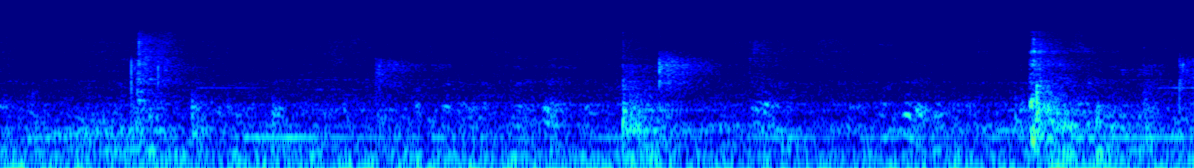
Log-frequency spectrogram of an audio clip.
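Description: Billiard balls click against each other and knock on the cushions.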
